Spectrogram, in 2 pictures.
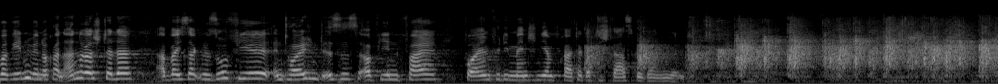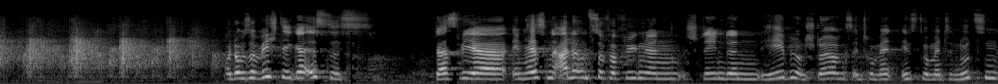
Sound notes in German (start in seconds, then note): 7.3 Beifall BÜNDNIS 90/DIE GRÜNEN und vereinzelt DIE LINKE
